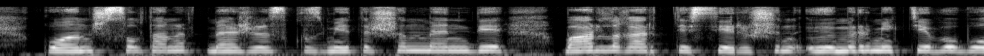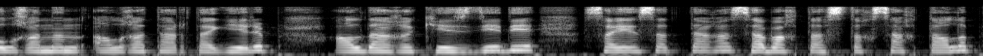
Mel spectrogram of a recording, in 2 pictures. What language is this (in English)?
Kazakh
